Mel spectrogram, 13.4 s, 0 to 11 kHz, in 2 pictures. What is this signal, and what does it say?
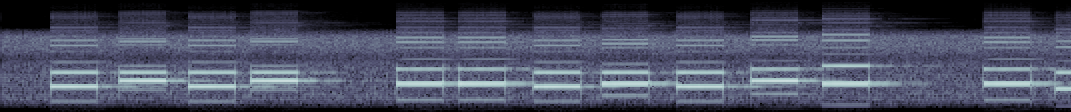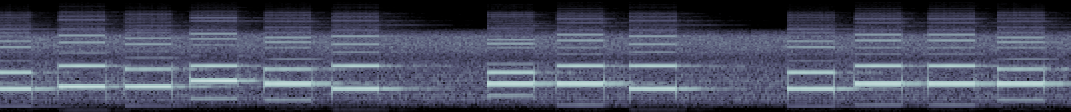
DTMF, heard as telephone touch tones, dialled by hand, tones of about 290 ms, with room echo. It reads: 4*4* 8847409 8165#83 793 1998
